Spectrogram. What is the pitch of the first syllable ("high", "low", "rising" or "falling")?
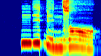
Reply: high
